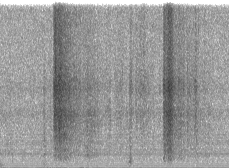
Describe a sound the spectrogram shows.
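Plastic sheeting rustles loudly.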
